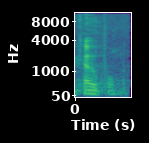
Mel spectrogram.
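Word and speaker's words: Kopell: Chase to me yeah he resem yeah Bernie copel is how you pronounce a copel but you know who doesn't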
